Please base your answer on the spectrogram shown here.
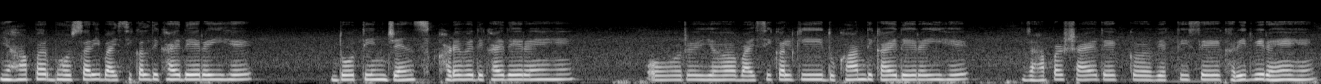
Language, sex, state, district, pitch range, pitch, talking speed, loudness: Hindi, female, Maharashtra, Aurangabad, 215-225 Hz, 220 Hz, 170 wpm, -14 LUFS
